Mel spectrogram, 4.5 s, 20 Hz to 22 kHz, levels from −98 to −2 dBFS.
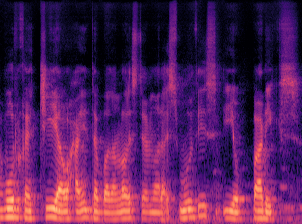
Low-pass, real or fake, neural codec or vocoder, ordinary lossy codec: none; fake; codec, 44.1 kHz, 7.8 kbps, DAC; none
